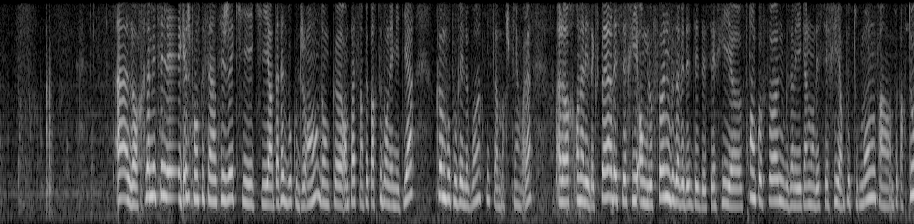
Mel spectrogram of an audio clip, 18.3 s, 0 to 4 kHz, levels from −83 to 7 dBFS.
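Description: At 3.36 s the sound stops advancing for about 189 ms, until 3.57 s. The last moment is held and stretched into a fading buzz rather than dropping to silence. When the audio resumes it carries on from exactly where it stopped, with nothing lost, so the effect is a pause inserted into the timeline. This is a call audio freeze, likely caused by packets stalling in transit and the jitter buffer running dry. The inserted pause pushes the playout delay up by the same 189 ms.

Shortly after, at 3.69 s, there is a skip ahead. Roughly 70 ms of audio is gone, and the two sides are butted together with only a few milliseconds of joining material. The jump cuts the playout delay back by about the same amount. A stretch was dropped, either in transit or by the jitter buffer when it overflowed, while later audio was already waiting. The result is a small abrupt splice rather than a gap.

From 3.88 to 4.82 s a jitter buffer slow-down follows. 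Playback runs at 92% speed while pitch stays unchanged. The receiver repeats individual pitch periods and fragments of pauses many times over to rebuild its reserve, adding 80 ms in total. Sustained portions come out slightly drawn out.

Between 8.99 and 10.94 s the opposite correction occurs: a jitter buffer speed-up. The buffer is holding more than its target, so the receiver trims short pieces of one or a few pitch periods in quick succession. About 200 ms is removed, and the audio plays at 110% speed at its original pitch. It sounds noticeably hurried across those two seconds. All of this sits on a narrowband call path with nothing above 4 kHz, consistent with G.711 mu-law at 64 kbps.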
